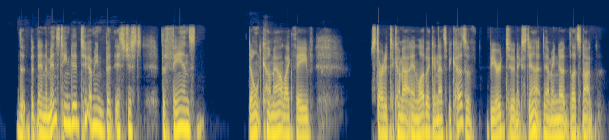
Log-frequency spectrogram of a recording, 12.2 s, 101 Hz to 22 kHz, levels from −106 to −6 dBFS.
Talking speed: 190 wpm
